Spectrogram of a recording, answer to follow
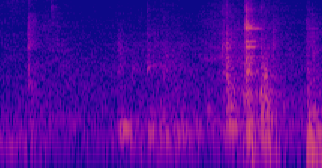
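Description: A few faint clicks and light knocks from handling an acoustic guitar and its amp, with the sharpest click about one and a half seconds in.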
